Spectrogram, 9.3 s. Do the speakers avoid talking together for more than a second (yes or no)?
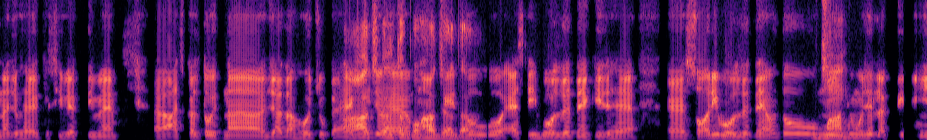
no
